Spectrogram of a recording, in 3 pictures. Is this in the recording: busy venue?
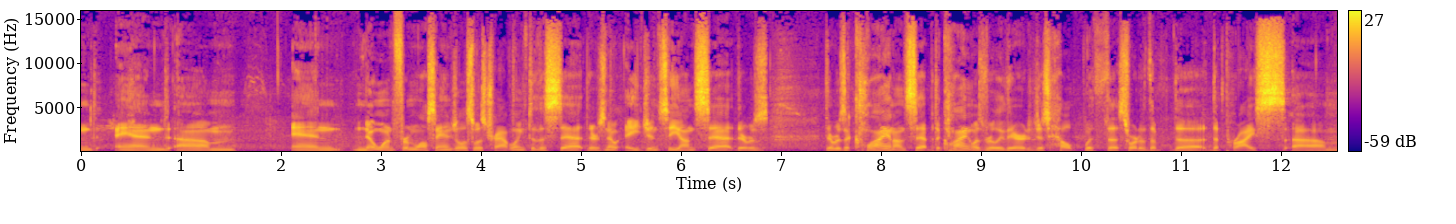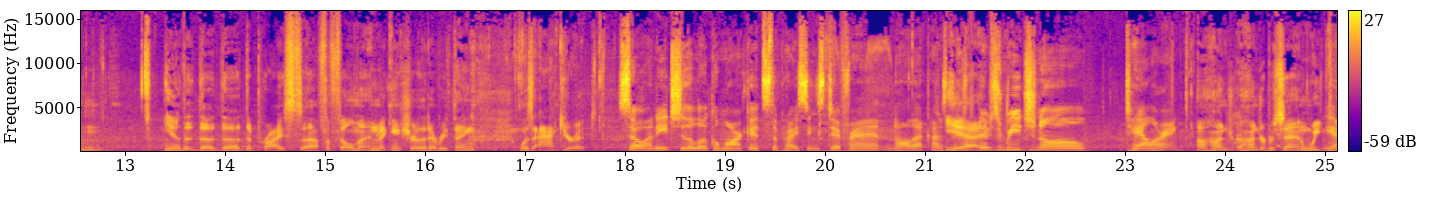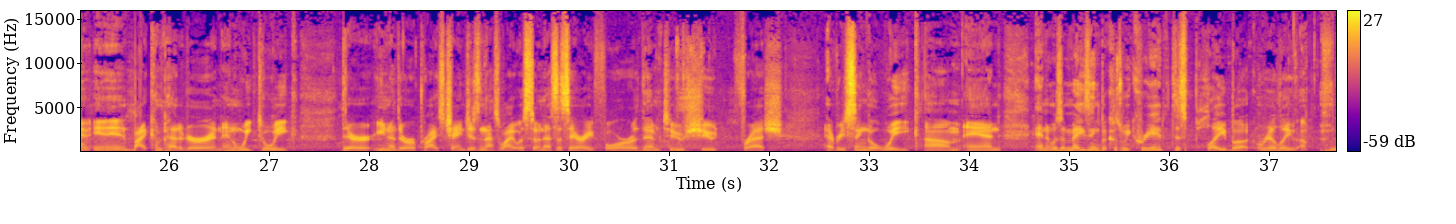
yes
